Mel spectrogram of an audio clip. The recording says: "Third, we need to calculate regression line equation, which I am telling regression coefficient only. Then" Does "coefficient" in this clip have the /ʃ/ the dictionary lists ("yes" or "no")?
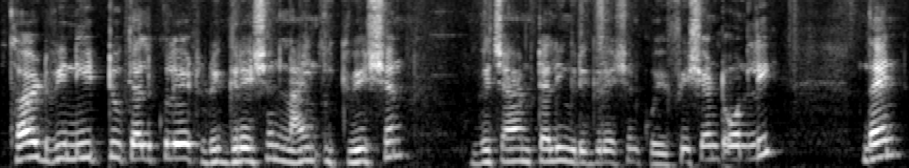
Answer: yes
